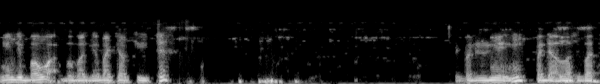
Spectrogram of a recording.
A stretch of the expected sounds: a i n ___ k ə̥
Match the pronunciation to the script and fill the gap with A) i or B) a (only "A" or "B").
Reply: A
